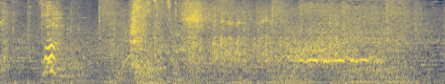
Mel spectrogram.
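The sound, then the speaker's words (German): A continuous rushing, scraping slide as a mixed-breed dog slides down a chute into its recycling truck, loud, with rattling clatter throughout and a short dog bark near the start, ending in a rumbling landing. “war schon auf der Rutsche und sauste hinunter zu seinem Recycling-LKW.”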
